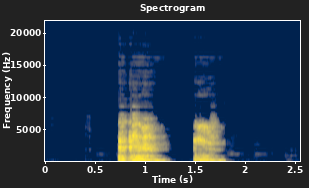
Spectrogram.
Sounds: Throat clearing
